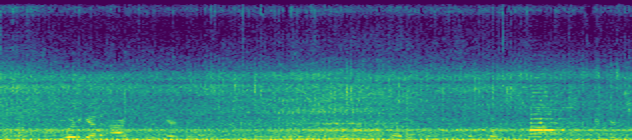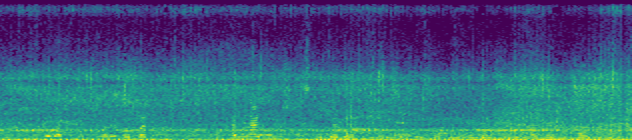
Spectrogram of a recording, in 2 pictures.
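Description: Street traffic noise: a vehicle engine idling close by with a steady low rumble, voices chattering in the background, and a short horn toot about five seconds in.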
